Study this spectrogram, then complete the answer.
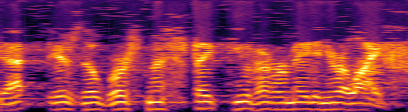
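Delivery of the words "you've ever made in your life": ordinary talk, nothing marked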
